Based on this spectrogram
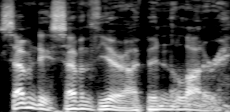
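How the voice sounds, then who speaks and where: A raspy, put-on character voice moves at a fairly quick pace with very wide pitch swings, captured on a very clean recording with a silent background. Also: man. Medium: read story. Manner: grumbling, petulant.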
